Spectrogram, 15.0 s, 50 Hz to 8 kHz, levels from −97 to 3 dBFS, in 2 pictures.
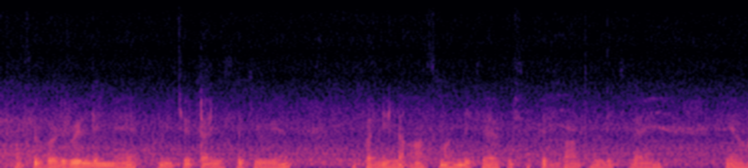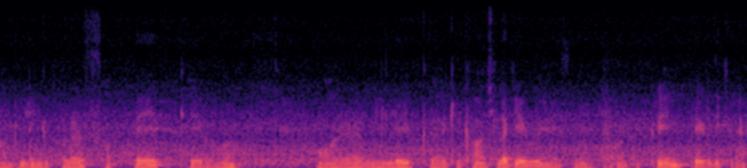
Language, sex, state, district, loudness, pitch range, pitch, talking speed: Hindi, male, Uttar Pradesh, Jyotiba Phule Nagar, -35 LUFS, 100-110 Hz, 105 Hz, 170 wpm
